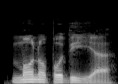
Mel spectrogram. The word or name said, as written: monopodia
